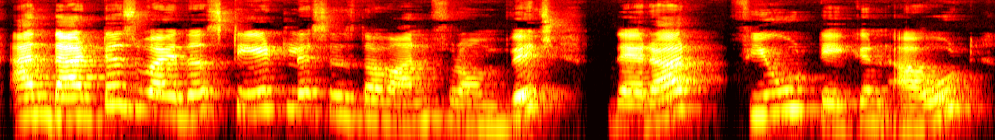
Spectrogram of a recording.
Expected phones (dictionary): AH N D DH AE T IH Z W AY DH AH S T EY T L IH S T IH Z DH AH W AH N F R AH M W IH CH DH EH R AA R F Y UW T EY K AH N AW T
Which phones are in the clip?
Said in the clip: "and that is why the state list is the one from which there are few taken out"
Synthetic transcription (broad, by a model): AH N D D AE T IH Z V AY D AH S T EY T L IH S IH Z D AH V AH N F R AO M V IH CH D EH R AA R F Y UW T EY K AH N AW T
